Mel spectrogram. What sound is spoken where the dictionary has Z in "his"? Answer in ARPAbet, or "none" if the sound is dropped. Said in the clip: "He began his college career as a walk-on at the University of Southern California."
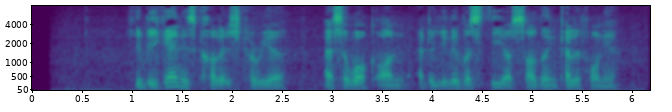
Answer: S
